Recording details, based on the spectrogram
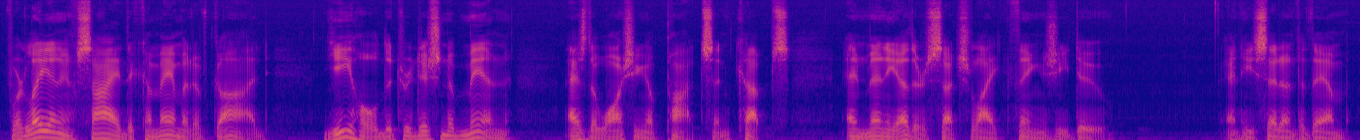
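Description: A man with a deep, mellow voice reads scripture in a solemn pastoral style. He takes his time, setting phrases apart with emphatic pauses, and his intonation rises and falls widely. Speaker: pastor reading scripture aloud.

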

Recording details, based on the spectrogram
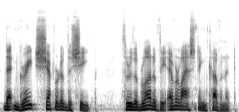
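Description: A man reading the Bible aloud as a pastor, in a deliberate, solemn, phrase-by-phrase delivery. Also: sits low, dark tone, dry recording. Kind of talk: measured Bible reading with brief commentary.

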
